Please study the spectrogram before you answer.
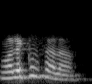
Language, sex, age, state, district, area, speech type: Kashmiri, female, 30-45, Jammu and Kashmir, Baramulla, rural, conversation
